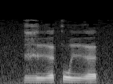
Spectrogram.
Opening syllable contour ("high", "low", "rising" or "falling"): rising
